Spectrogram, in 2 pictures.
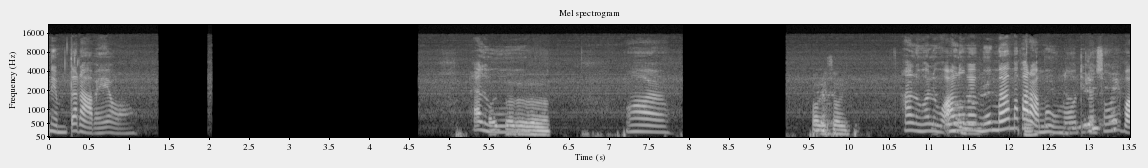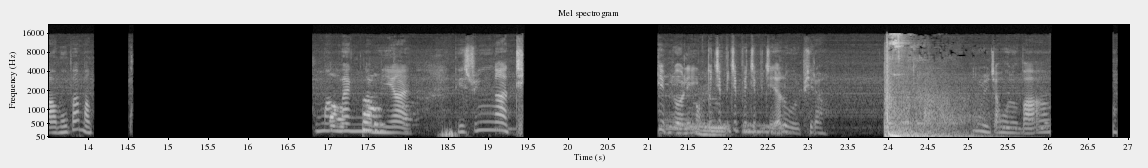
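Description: A young woman talks with animation into a close microphone, in bursts with pauses.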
